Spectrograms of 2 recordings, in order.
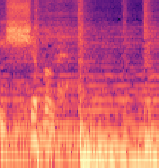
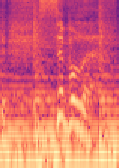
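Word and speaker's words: Shibboleth: If he answered, "No, they told him, please say Shibth." if he said Cibilith because he could not pronounce it correctly.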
